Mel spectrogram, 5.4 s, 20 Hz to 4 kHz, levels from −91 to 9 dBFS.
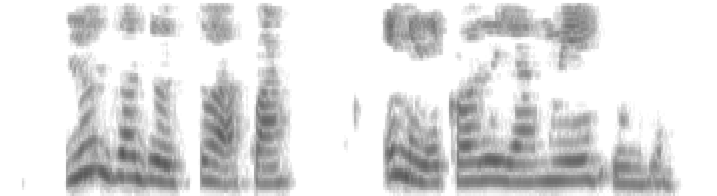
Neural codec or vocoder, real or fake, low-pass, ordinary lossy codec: none; real; 3.6 kHz; MP3, 16 kbps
